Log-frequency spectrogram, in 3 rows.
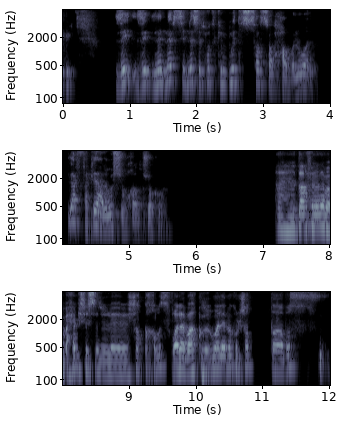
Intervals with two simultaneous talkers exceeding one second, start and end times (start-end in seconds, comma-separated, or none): none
